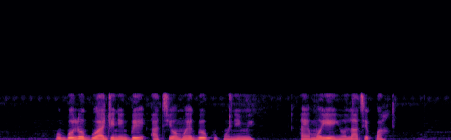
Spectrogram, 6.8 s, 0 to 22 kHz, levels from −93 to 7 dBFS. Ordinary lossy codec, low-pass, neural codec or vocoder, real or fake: none; 7.2 kHz; vocoder, 22.05 kHz, 80 mel bands, WaveNeXt; fake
